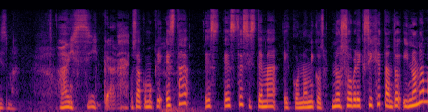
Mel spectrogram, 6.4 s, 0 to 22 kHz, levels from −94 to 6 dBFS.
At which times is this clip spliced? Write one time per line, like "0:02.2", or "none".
0:01.9
0:04.8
